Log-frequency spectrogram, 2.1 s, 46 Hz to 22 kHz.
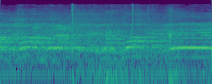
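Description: A few sharp thuds from a K1 kickboxing bout in the ring, heard over shouted voices from the corners and crowd.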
